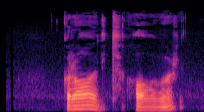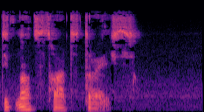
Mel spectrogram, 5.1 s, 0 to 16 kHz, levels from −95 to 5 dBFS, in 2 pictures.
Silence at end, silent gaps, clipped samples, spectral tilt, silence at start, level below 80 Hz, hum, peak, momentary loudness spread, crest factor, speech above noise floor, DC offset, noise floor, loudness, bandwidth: 0.85 s; none; under 0.1%; -5 dB/octave; 0.8 s; -50 dBFS; none; -4 dBFS; 13 LU; 22 dB; 37 dB; under 0.1%; -61 dBFS; -25 LUFS; 11 kHz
